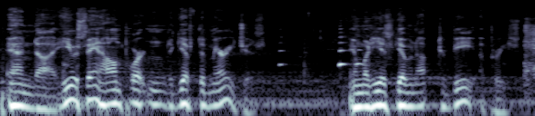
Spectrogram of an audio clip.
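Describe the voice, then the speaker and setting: A man with an American accent talks at a moderate pace and a fairly low pitch. His pitch variation is ordinary, and there is noticeable background noise. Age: 70s. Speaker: local radio host. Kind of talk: casual interview chat.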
